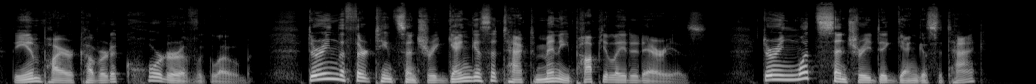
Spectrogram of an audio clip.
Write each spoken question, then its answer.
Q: During what century did Genghis attack?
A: He attacked during the 13th century.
